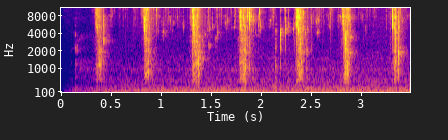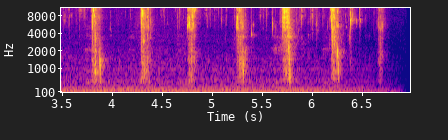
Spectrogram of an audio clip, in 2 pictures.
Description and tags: milking a cow
cow, farm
